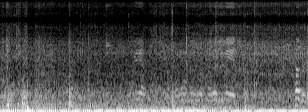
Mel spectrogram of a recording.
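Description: SWAT vehicle's engine running with a steady low rumble while officers climb out over its steps, with a few short knocks of boots and gear.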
